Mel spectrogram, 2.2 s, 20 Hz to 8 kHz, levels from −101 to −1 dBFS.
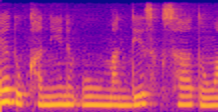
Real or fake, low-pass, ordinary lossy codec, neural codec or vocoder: fake; 7.2 kHz; none; codec, 16 kHz in and 24 kHz out, 1 kbps, XY-Tokenizer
